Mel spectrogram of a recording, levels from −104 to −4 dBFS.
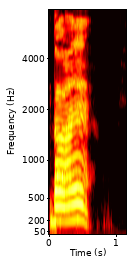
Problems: constant background noise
